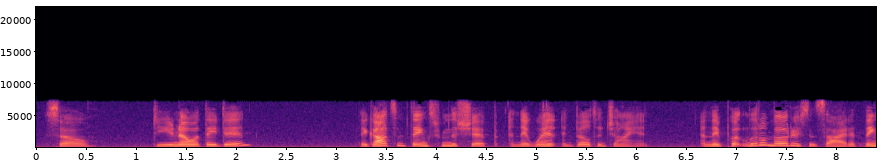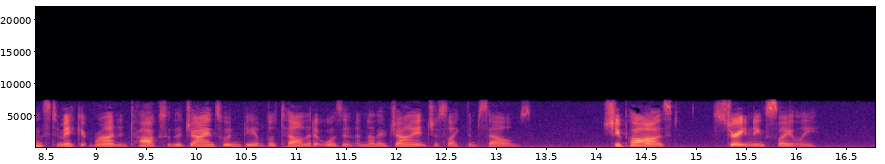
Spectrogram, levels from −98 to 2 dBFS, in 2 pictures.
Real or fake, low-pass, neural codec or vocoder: real; 7.2 kHz; none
